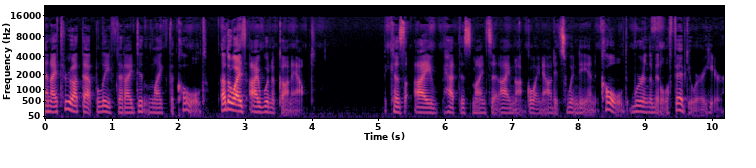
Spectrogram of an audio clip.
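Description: Speaking at a moderate pace with an American accent, a woman has a very deep, low pitch, vocal fry, ordinary pitch variation and big swings in loudness. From California. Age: 50s. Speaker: life coach. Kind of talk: solo monologue podcast.

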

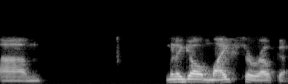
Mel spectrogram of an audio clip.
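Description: This man's voice sits fairly low in pitch, with a Midwestern American accent. His intonation stays fairly even. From Michigan, US. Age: 20s. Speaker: podcast host, minor league baseball player. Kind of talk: casual chat. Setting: remote recording.

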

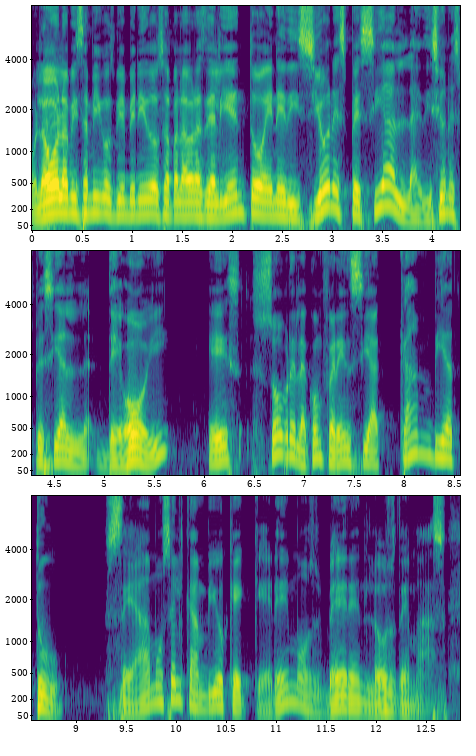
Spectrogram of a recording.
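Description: Speaking fairly slowly, a man's medium-pitched voice swings very widely up and down. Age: 50s. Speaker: life coach. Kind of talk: motivational talk. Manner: conversational, frequent fillers.

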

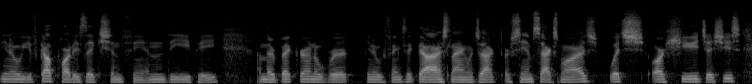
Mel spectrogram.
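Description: This man speaks with a Belfast accent at a very fast pace. His pitch is medium and his tone is bright and sharp. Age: young. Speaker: young environmentalist. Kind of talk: casual discussion. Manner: halting.

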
